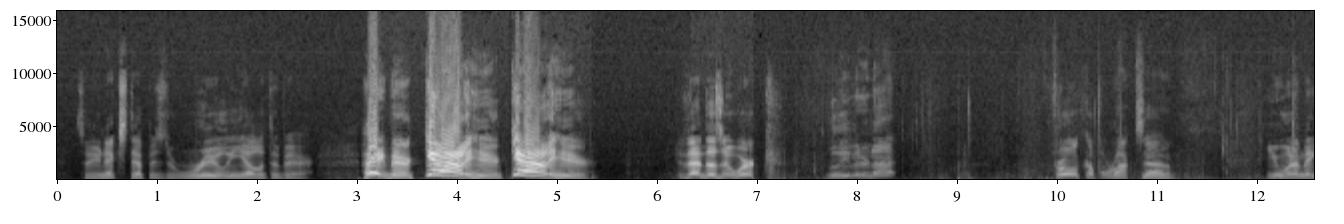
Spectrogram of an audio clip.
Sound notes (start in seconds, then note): 2.7 yells loudly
